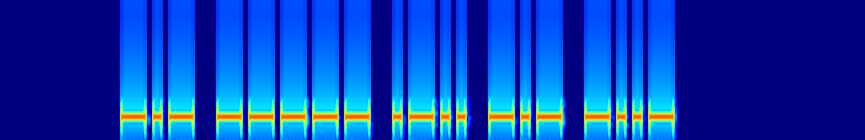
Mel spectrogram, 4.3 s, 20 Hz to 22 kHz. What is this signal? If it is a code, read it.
Morse code, heard as a keyed tone, about 30 wpm, 700 Hz. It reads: K0LKX
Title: USA Call Signs - 5 Characters - 2x Character Spacing - 30wpm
